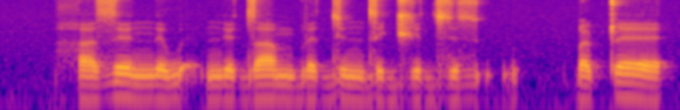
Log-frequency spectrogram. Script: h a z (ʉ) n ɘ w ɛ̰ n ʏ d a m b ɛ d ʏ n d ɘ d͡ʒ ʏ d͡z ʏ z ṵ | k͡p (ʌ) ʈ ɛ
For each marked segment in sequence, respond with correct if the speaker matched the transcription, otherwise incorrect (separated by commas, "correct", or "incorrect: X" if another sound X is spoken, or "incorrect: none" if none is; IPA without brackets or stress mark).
incorrect: ɘ, incorrect: a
